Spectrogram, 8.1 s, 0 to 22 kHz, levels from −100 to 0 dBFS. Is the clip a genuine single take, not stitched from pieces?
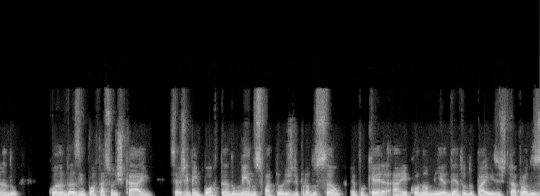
no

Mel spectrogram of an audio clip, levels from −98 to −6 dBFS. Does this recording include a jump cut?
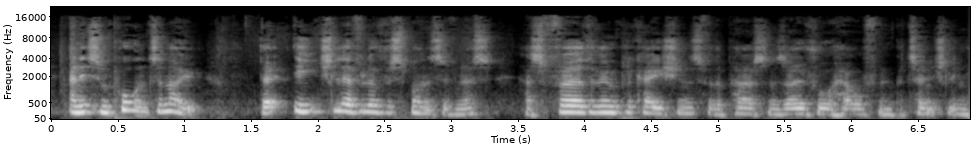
no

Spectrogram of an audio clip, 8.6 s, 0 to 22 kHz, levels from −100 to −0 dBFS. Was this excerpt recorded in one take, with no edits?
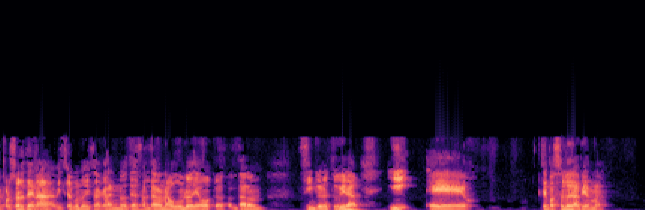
yes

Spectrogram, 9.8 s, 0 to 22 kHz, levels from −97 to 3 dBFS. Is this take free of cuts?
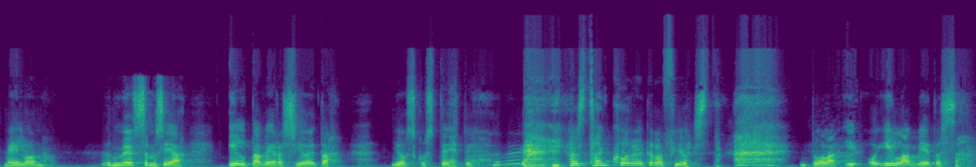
yes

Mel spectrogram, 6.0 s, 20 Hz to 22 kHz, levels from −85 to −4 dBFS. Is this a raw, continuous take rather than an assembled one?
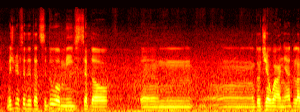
no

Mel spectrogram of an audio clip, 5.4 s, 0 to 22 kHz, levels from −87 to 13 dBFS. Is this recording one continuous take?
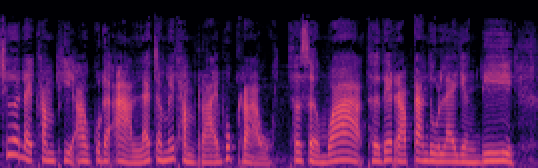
no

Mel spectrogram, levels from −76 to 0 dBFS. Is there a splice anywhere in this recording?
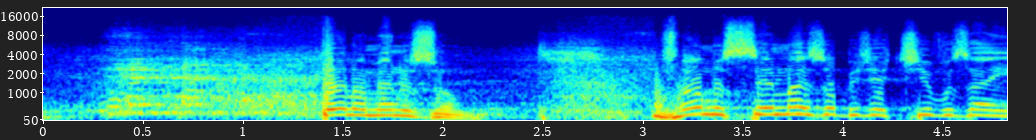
no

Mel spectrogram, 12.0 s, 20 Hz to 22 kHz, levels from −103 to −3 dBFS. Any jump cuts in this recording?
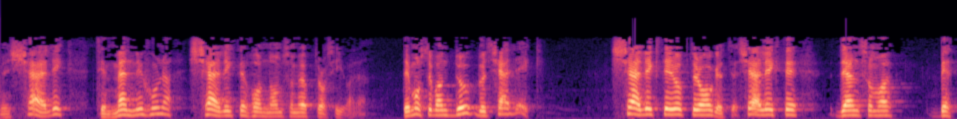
yes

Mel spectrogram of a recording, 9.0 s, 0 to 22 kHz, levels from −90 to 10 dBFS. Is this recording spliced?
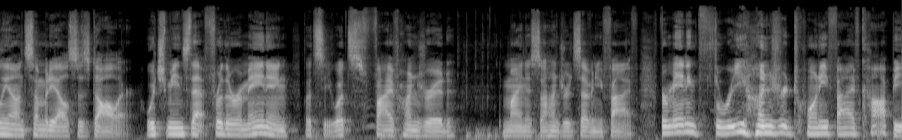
yes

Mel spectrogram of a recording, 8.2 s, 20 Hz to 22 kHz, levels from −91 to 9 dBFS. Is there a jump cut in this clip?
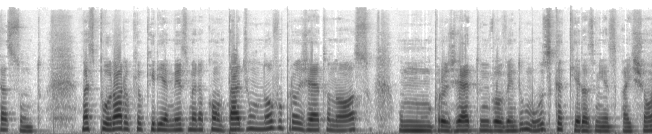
yes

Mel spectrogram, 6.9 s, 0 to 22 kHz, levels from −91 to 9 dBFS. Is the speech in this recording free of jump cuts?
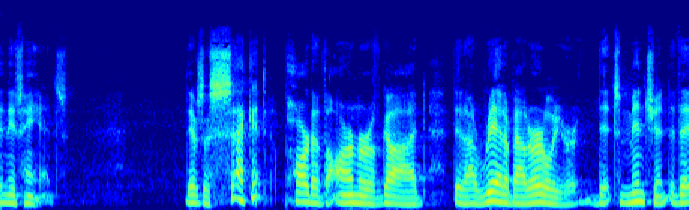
yes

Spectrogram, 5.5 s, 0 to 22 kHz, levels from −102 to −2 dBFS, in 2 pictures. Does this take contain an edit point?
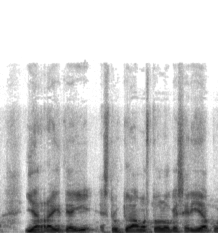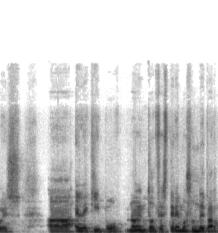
no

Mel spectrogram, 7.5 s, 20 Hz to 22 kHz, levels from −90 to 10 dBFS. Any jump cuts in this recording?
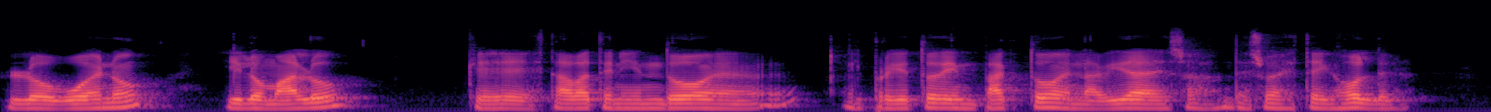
no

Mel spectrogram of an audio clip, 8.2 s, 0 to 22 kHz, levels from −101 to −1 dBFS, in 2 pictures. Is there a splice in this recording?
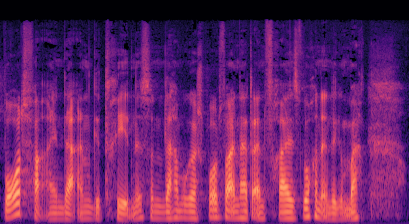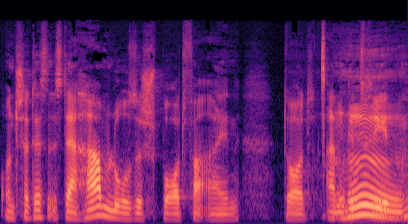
no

